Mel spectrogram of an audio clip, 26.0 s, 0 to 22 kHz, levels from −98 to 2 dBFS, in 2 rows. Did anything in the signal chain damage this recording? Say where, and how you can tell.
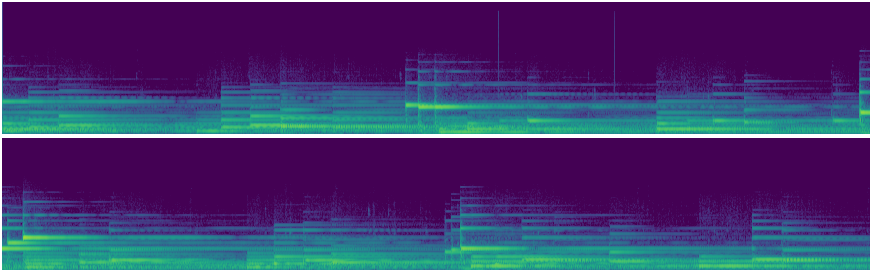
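Yes: bit error spikes from a digital link or storage, single ticks at 7.44 s and 9.18 s, about -29 and -35 dBFS. They are one or two samples wide and unrelated to the signal, unlike clicks from dropouts.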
